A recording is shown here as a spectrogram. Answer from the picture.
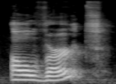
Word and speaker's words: Ouvert: But again, the word Ouvert or Ouvert, Overt. You can also say it like overt.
